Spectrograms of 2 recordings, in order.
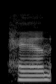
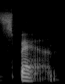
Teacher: place your hand over your mouth and compare the words pan and span note how there is a burst of air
